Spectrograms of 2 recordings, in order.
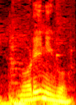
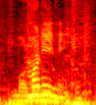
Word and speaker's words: Morínigo: En partido donde se disputa la Copa General Morínigo, ¿cómo se dice? – Morínigo. – Morínigo.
